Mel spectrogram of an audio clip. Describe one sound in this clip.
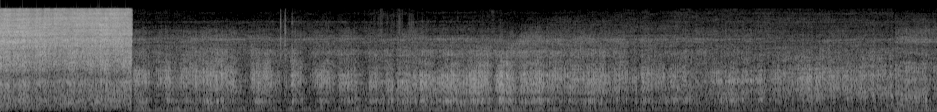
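A spray gun hisses softly and steadily.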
